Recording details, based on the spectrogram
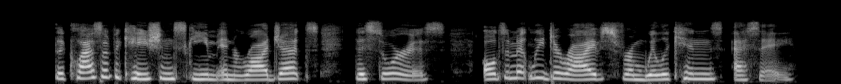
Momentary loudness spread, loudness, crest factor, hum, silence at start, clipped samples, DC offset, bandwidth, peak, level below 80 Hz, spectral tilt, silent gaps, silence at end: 13 LU; -17 LUFS; 16 dB; none; 0.55 s; under 0.1%; under 0.1%; 7.8 kHz; -2 dBFS; -64 dBFS; -3.5 dB/octave; 3.46-3.54 s, 7.26-7.31 s; 0.5 s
